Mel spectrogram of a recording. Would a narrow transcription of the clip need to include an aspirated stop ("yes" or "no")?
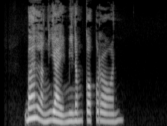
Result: no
